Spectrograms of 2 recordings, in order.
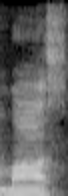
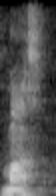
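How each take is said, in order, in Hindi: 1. स्वर का उच्चारण लंबे 'aa' की तरह होता है। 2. स्वर का उच्चारण लंबे 'aa' की तरह होता है।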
